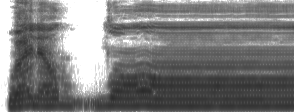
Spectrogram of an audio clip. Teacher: লামে একটু সময় দিবেন, তাসদীদ তো দুইবার উচ্চারণ হয়, তো দুইবার উচ্চারিত হতে হলেও একটু সময় নিবে।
